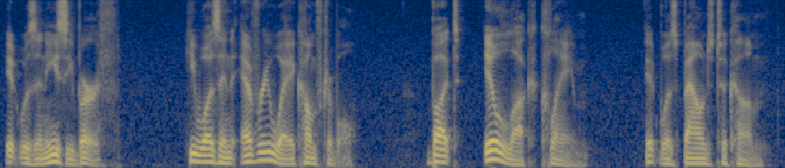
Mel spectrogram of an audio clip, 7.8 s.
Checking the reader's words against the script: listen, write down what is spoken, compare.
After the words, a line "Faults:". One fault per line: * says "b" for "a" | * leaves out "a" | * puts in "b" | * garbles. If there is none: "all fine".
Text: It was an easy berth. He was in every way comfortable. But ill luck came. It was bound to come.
It was an easy berth. He was in every way comfortable. But ill luck claim. It was bound to come.
Faults:
* says "claim" for "came"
